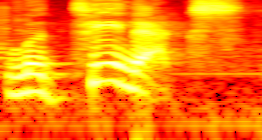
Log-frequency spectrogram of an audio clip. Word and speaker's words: Latinx: uh the other day talking about latinx to man that rhymes with kleenex take a listen to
